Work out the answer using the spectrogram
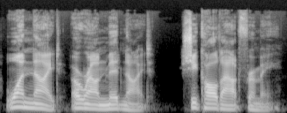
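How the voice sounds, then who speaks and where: A man reading scripted audiobook narration in a measured, expressive storytelling manner, close on the microphone. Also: lowish voice, no echo. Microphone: close studio microphone.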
